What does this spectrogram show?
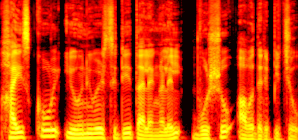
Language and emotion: Malayalam, neutral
